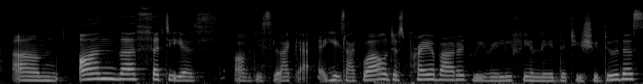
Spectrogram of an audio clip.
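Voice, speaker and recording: A woman talks with a South African accent at a moderate pace, with hardly any pauses. Her pitch is medium with ordinary variation, in a very clean recording with a silent background. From South Africa, Mpumalanga. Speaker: gospel singer. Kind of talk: interview.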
